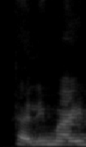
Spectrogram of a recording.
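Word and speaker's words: phthalimide: ये पूरा GPS reaction, Gabriel थैलीमाइड reaction, थैलीमाइड में पी से स्टार्ट होता है, थैलीमाइड का टी साइलेंट होता है, जीपीएस।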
